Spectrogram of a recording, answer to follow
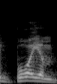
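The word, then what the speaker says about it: Bøyum: cool and that's Randy boam B Yu M just so you spell that correctly it's like goam except he's Norwegian so it's boam and uh and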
